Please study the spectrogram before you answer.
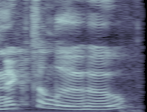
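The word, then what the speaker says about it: Nctolhu: say these names so there's nicktool who and nick tosa you're saying with a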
